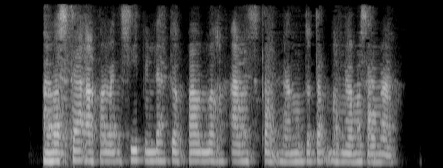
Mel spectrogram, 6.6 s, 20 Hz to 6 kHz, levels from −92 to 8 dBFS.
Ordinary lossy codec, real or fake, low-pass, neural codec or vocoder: MP3, 32 kbps; fake; 5.4 kHz; codec, 44.1 kHz, 1.7 kbps, Pupu-Codec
